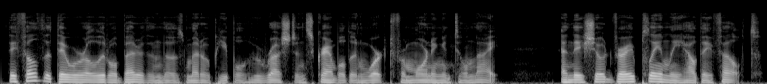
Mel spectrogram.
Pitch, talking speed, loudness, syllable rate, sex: 100 Hz, 235 wpm, -21 LUFS, 6.3 syllables/s, male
